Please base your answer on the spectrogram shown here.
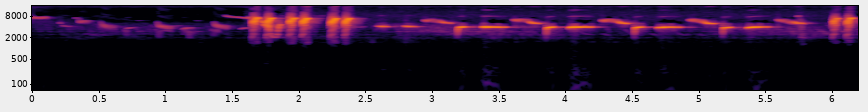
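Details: Soft, thin high notes open, then a burst of sharp clicking chirps, followed by a steady series of clear whistled notes that dip and rise, repeated about every half second, from a singing tit.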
